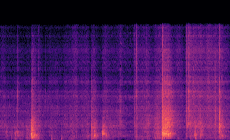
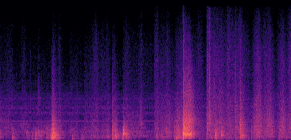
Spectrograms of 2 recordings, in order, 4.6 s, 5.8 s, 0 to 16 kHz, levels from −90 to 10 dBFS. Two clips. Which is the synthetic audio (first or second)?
first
